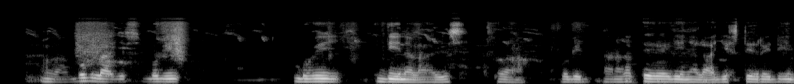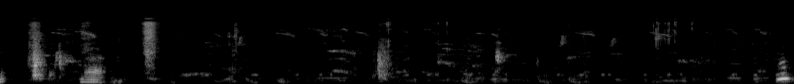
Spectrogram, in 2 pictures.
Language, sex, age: Wolof, male, 18-24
